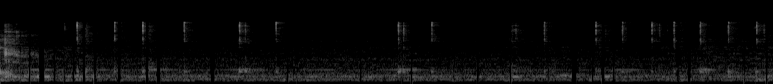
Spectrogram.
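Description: Faint computer mouse button clicks, an irregular run of short, sharp clicks, pressed and released stroke by stroke while letters are drawn freehand in a paint program. A low steady hum runs underneath.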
